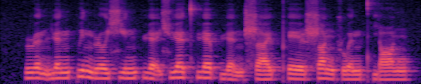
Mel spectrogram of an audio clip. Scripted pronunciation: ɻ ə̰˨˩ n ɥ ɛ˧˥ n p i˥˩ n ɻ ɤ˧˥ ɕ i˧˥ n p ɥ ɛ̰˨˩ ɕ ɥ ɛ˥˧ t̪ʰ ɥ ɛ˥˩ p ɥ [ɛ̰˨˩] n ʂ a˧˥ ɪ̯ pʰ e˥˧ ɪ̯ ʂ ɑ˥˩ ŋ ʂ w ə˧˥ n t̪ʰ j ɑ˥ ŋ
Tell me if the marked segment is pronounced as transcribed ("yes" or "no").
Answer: yes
